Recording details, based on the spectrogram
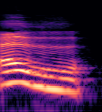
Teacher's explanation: Il n'a pas de particularité, le zel soukoun. Il n'est pas qalqala, on n'a pas besoin de bloquer. Il faut juste prolonger le son.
